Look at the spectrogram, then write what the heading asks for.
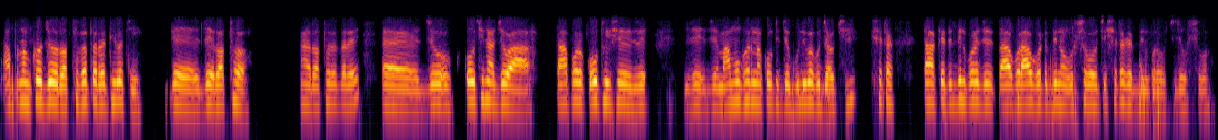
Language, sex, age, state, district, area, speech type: Odia, male, 18-30, Odisha, Malkangiri, urban, conversation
